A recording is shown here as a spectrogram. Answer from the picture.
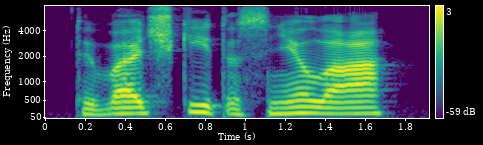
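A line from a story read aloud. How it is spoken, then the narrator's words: Scoffing guard. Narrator (Russian): хмыкнул охранник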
